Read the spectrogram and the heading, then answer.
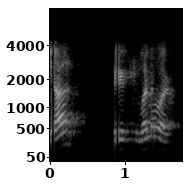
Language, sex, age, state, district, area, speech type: Hindi, male, 18-30, Uttar Pradesh, Bhadohi, rural, conversation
